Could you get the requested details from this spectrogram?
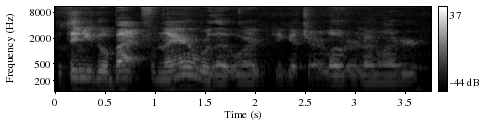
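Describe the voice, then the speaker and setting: A man telling work stories in casual chat, loud and animated, swearing heavily. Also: deep voice, fairly quick, far from the mic. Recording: echoey room with faint noise.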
